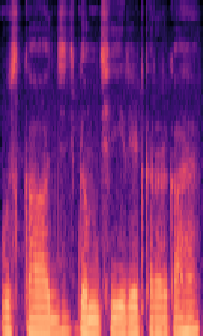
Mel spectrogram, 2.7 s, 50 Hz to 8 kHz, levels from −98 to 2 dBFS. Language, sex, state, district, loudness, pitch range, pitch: Hindi, male, Jharkhand, Deoghar, -16 LUFS, 110-115 Hz, 110 Hz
